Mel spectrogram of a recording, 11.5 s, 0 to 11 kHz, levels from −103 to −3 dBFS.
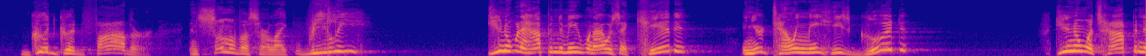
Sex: male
